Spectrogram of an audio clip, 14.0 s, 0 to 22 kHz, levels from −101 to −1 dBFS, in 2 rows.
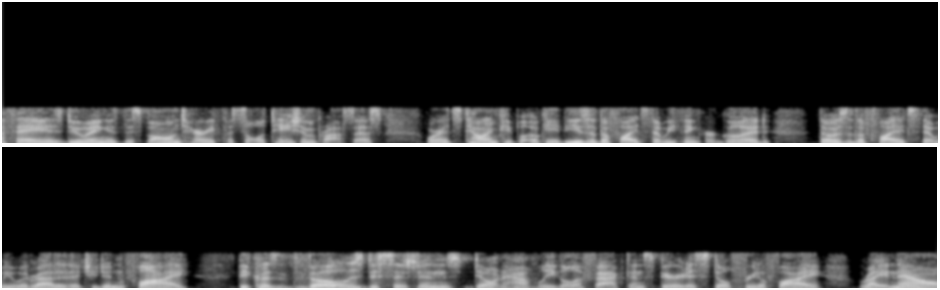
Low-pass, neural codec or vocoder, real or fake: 5.4 kHz; codec, 16 kHz, 4 kbps, FunCodec, trained on LibriTTS, 50 frames a second; fake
